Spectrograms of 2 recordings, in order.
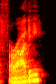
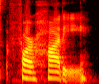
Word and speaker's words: Farhadi: I think I'm pronouncing, I'm going to say Fardi, F-A-R-D-I, Faradi. – I believe it's Farhadi.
